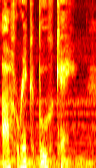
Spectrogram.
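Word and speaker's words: Ariq Böke: Arik Boke, pronounced Ahrik Buke, the youngest of the brothers,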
